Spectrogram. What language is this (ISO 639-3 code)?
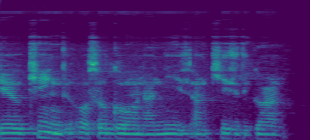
pcm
